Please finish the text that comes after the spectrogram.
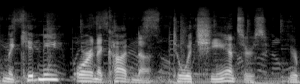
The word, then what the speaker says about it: echidna: a kidney no and a kidney is a part of the body it's pronounced akadna no he says a kidney I heard it last night no he says akadna you know what why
